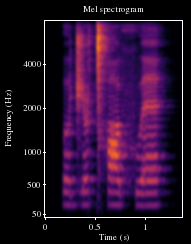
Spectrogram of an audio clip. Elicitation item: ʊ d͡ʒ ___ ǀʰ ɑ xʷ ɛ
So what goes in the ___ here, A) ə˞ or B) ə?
A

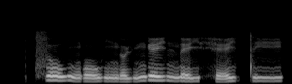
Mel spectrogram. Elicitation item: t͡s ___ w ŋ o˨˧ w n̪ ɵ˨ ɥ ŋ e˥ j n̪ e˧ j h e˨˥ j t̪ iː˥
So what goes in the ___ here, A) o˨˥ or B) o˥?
B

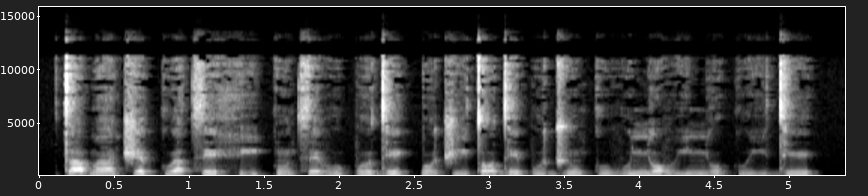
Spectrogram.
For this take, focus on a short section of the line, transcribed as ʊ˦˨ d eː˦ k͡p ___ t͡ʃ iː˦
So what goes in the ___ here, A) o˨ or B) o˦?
A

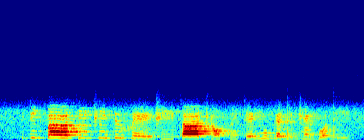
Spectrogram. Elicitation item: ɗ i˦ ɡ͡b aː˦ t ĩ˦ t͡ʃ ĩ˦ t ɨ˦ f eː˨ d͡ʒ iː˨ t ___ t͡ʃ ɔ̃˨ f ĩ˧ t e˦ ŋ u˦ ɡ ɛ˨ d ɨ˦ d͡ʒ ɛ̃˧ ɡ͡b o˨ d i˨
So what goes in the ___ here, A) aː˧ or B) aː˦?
A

